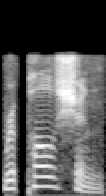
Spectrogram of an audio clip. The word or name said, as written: repulsion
